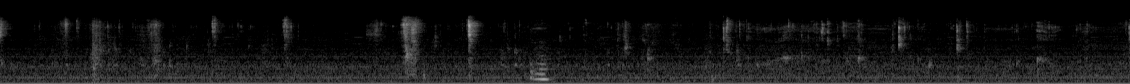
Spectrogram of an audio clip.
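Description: Close-miked eating of pizza: irregular wet clicks and smacks of chewing and lips, with a short rising squeak about five seconds in.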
